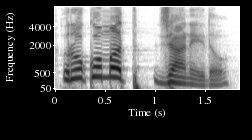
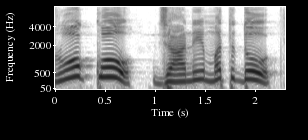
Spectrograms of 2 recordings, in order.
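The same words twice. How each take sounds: First: रोको मत joined and loud, a break, then जाने दो; pause after मत. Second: रोको loud and drawn out, then a break before जाने मत दो; pause after रोको. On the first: Teacher contrasting the second reading, pause after मत. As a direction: lean on मत, pause, then let जाने दो follow. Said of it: "और इसका अर्थ हुआ". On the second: Teacher contrasting two readings for students, pause after रोको. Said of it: "इसमें कहा जा रहा है". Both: Shown as a demonstration.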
